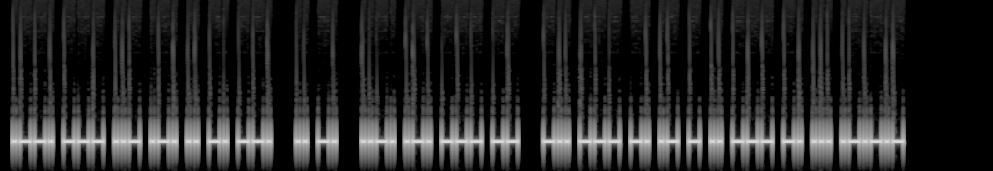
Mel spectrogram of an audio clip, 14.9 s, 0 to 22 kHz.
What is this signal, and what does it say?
Morse code, heard as a keyed tone, about 22 wpm, 700 Hz. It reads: POURING IN FROM DONATIONS.
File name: Sentences with 9-Word Phrases - 22wpm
